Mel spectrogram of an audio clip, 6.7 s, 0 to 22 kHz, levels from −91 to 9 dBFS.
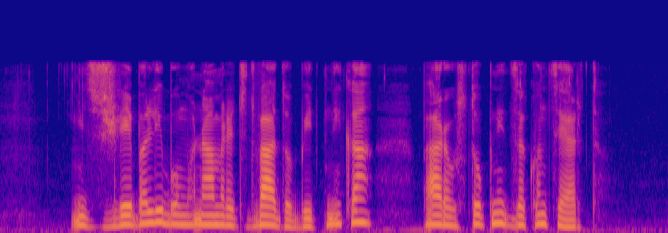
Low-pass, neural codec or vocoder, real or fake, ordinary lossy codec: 7.2 kHz; none; real; none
